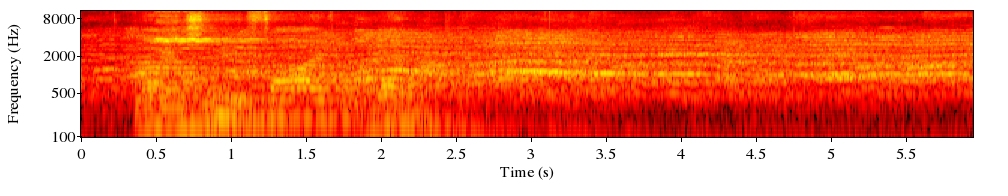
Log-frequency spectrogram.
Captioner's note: whistle blowing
